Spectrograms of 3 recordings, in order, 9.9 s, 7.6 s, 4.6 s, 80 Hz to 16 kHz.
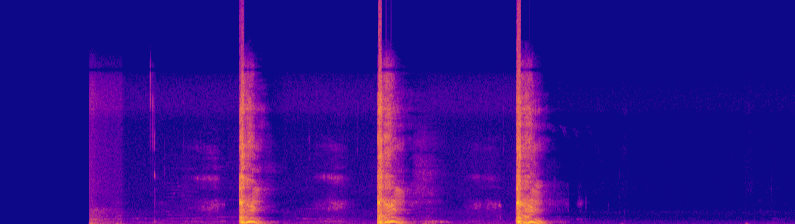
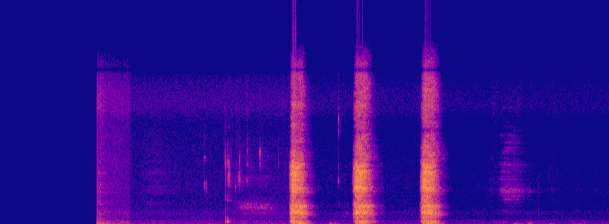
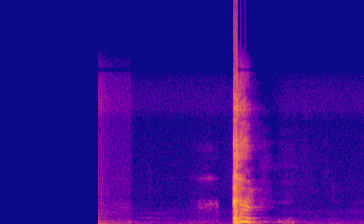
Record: three_cough_length: 9.9 s
three_cough_amplitude: 26028
three_cough_signal_mean_std_ratio: 0.23
exhalation_length: 7.6 s
exhalation_amplitude: 26028
exhalation_signal_mean_std_ratio: 0.23
cough_length: 4.6 s
cough_amplitude: 26028
cough_signal_mean_std_ratio: 0.19
survey_phase: beta (2021-08-13 to 2022-03-07)
age: 65+
gender: Male
wearing_mask: 'No'
symptom_none: true
smoker_status: Ex-smoker
respiratory_condition_asthma: false
respiratory_condition_other: false
recruitment_source: REACT
submission_delay: 0 days
covid_test_result: Negative
covid_test_method: RT-qPCR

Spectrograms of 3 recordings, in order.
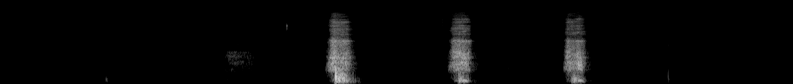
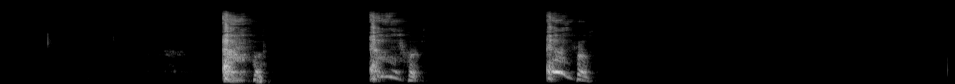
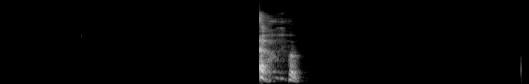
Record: exhalation_length: 7.9 s
exhalation_amplitude: 32767
exhalation_signal_mean_std_ratio: 0.19
three_cough_length: 9.6 s
three_cough_amplitude: 28639
three_cough_signal_mean_std_ratio: 0.22
cough_length: 5.3 s
cough_amplitude: 32768
cough_signal_mean_std_ratio: 0.14
survey_phase: beta (2021-08-13 to 2022-03-07)
age: 45-64
gender: Female
wearing_mask: 'No'
symptom_runny_or_blocked_nose: true
symptom_fatigue: true
symptom_change_to_sense_of_smell_or_taste: true
symptom_loss_of_taste: true
smoker_status: Never smoked
respiratory_condition_asthma: false
respiratory_condition_other: false
recruitment_source: Test and Trace
submission_delay: 3 days
covid_test_result: Positive
covid_test_method: RT-qPCR
covid_ct_value: 19.9
covid_ct_gene: N gene
covid_ct_mean: 21.0
covid_viral_load: 130000 copies/ml
covid_viral_load_category: Low viral load (10K-1M copies/ml)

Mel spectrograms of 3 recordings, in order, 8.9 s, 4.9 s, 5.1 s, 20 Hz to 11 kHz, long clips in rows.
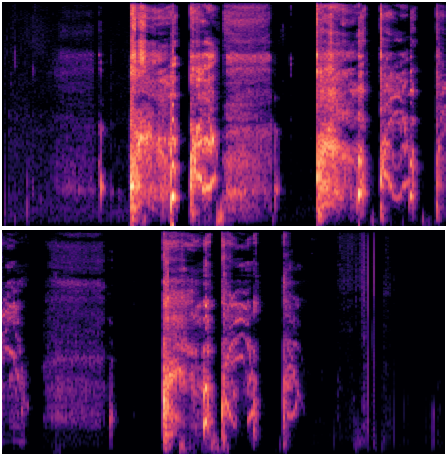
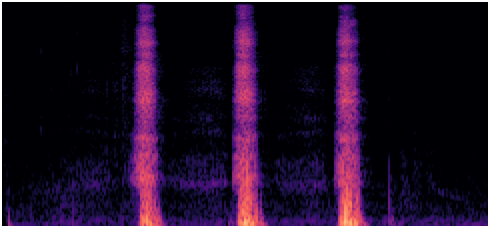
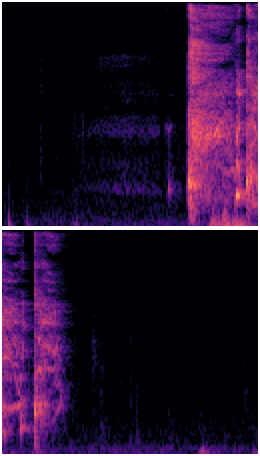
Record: three_cough_length: 8.9 s
three_cough_amplitude: 32768
three_cough_signal_mean_std_ratio: 0.32
exhalation_length: 4.9 s
exhalation_amplitude: 17770
exhalation_signal_mean_std_ratio: 0.26
cough_length: 5.1 s
cough_amplitude: 11154
cough_signal_mean_std_ratio: 0.33
survey_phase: beta (2021-08-13 to 2022-03-07)
age: 18-44
gender: Female
wearing_mask: 'No'
symptom_cough_any: true
symptom_runny_or_blocked_nose: true
symptom_fatigue: true
symptom_change_to_sense_of_smell_or_taste: true
symptom_loss_of_taste: true
symptom_onset: 5 days
smoker_status: Ex-smoker
respiratory_condition_asthma: false
respiratory_condition_other: false
recruitment_source: Test and Trace
submission_delay: 2 days
covid_test_result: Positive
covid_test_method: RT-qPCR
covid_ct_value: 15.3
covid_ct_gene: ORF1ab gene
covid_ct_mean: 15.6
covid_viral_load: 7800000 copies/ml
covid_viral_load_category: High viral load (>1M copies/ml)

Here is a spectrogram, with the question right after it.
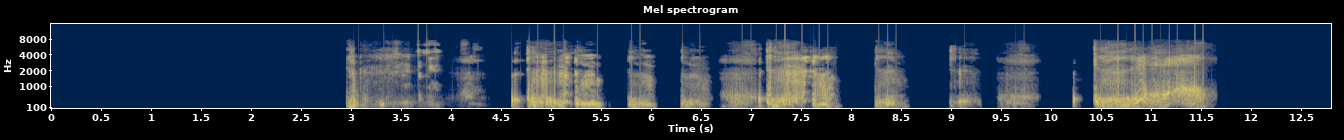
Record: cough_length: 12.8 s
cough_amplitude: 32768
cough_signal_mean_std_ratio: 0.45
survey_phase: beta (2021-08-13 to 2022-03-07)
age: 45-64
gender: Female
wearing_mask: 'No'
symptom_cough_any: true
symptom_runny_or_blocked_nose: true
symptom_sore_throat: true
symptom_fatigue: true
symptom_fever_high_temperature: true
symptom_headache: true
symptom_change_to_sense_of_smell_or_taste: true
symptom_onset: 2 days
smoker_status: Ex-smoker
respiratory_condition_asthma: true
respiratory_condition_other: true
recruitment_source: Test and Trace
submission_delay: 2 days
covid_test_result: Positive
covid_test_method: RT-qPCR
covid_ct_value: 13.1
covid_ct_gene: ORF1ab gene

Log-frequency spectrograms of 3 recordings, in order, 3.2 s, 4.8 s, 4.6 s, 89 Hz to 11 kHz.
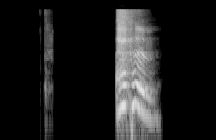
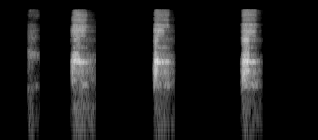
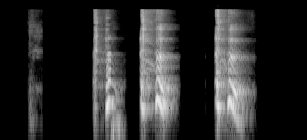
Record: cough_length: 3.2 s
cough_amplitude: 27136
cough_signal_mean_std_ratio: 0.3
exhalation_length: 4.8 s
exhalation_amplitude: 10626
exhalation_signal_mean_std_ratio: 0.28
three_cough_length: 4.6 s
three_cough_amplitude: 22092
three_cough_signal_mean_std_ratio: 0.34
survey_phase: beta (2021-08-13 to 2022-03-07)
age: 45-64
gender: Female
wearing_mask: 'No'
symptom_none: true
smoker_status: Never smoked
respiratory_condition_asthma: false
respiratory_condition_other: false
recruitment_source: REACT
submission_delay: 1 day
covid_test_result: Negative
covid_test_method: RT-qPCR
influenza_a_test_result: Negative
influenza_b_test_result: Negative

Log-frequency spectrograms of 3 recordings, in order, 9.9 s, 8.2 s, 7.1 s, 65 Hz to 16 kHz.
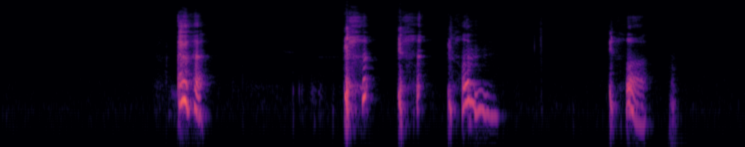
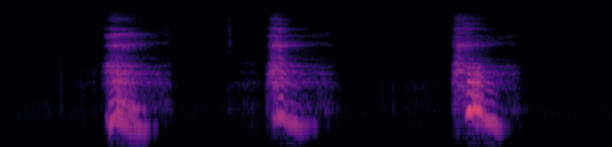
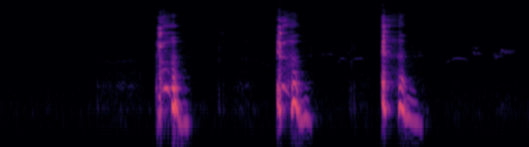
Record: cough_length: 9.9 s
cough_amplitude: 2180
cough_signal_mean_std_ratio: 0.27
exhalation_length: 8.2 s
exhalation_amplitude: 792
exhalation_signal_mean_std_ratio: 0.34
three_cough_length: 7.1 s
three_cough_amplitude: 1559
three_cough_signal_mean_std_ratio: 0.27
survey_phase: alpha (2021-03-01 to 2021-08-12)
age: 65+
gender: Female
wearing_mask: 'No'
symptom_none: true
smoker_status: Never smoked
respiratory_condition_asthma: false
respiratory_condition_other: false
recruitment_source: REACT
submission_delay: 1 day
covid_test_result: Negative
covid_test_method: RT-qPCR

